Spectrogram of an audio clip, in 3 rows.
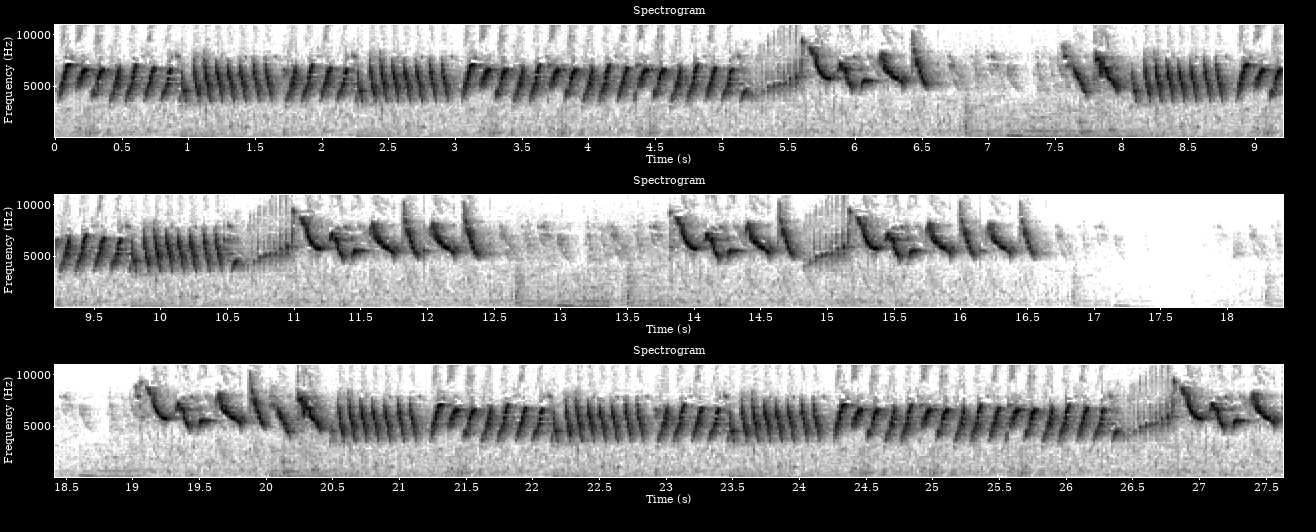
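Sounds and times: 
white-eye song with fast high trills and scratchy twittered phrases: 0:00.0 - 0:16.8, 0:18.8 - 0:27.6.

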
